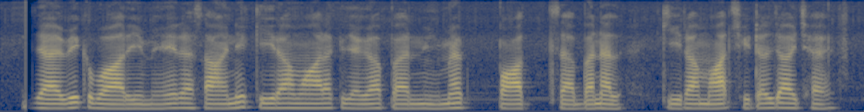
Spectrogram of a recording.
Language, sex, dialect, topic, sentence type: Maithili, male, Bajjika, agriculture, statement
